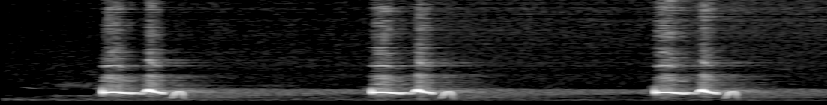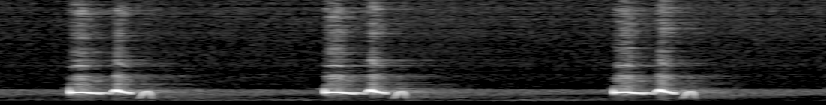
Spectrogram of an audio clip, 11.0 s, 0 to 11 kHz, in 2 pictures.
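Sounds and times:
common poorwill whistled song in Arizona: 0:00.7 - 0:01.3, 0:02.5 - 0:03.1, 0:04.4 - 0:05.0, 0:06.0 - 0:06.6, 0:07.7 - 0:08.3, 0:09.6 - 0:10.2.

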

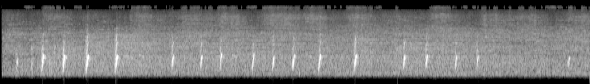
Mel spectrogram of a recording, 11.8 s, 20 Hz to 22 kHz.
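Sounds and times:
nightjar calls: 0:00.3 - 0:02.5, 0:03.4 - 0:07.3, 0:08.0 - 0:09.6.

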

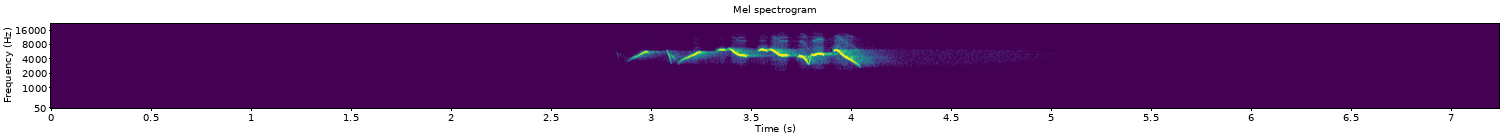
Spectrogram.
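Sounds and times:
Red-faced warbler song in Arizona: 0:02.8 - 0:04.9.

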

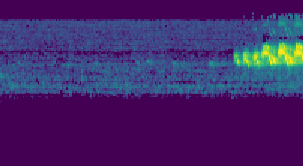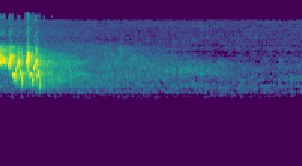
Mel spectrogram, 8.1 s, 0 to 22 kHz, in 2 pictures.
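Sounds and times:
MacGillivray's warbler singing a chattering phrase in Arizona: 0:03.1 - 0:07.0.

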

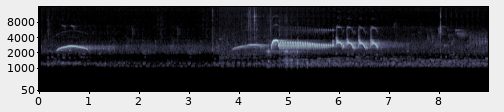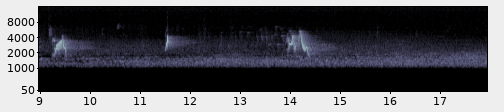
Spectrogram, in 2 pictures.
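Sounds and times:
dusky-capped flycatcher whistling calls in Arizona: 0:00.2 - 0:01.5, 0:03.5 - 0:10.7, 0:11.5 - 0:16.2.

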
